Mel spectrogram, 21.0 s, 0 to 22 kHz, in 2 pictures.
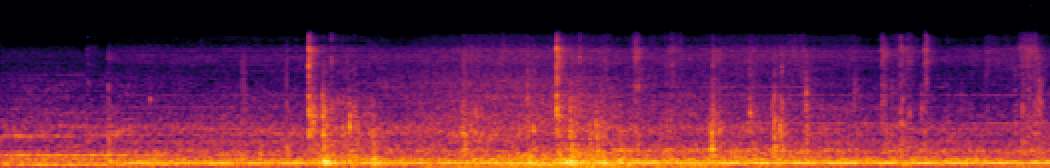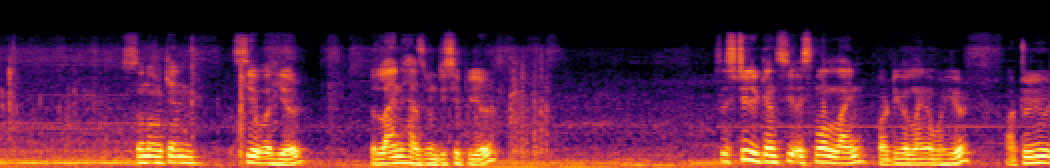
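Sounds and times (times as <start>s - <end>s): printer motor hum: 0.0s - 21.0s
paper feed clicks and clacks: 4.5s - 11.5s.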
